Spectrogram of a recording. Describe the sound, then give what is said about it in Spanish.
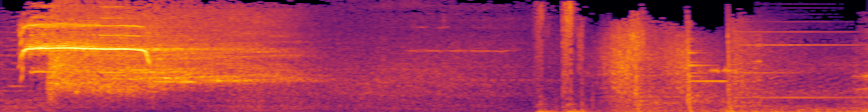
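A person lets out a sudden, loud, high-pitched scream of fright lasting about a second as a hand lands on their shoulder, followed by a fading rumble and then a burst of noisy, clattering commotion. “Noto como una mano se posa en mi hombro no puedo evitar frenar en seco y gritar.”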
